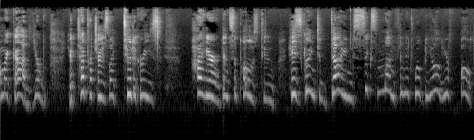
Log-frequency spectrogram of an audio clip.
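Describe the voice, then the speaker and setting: This is a put-on character voice. Its pitch is extremely high. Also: moderate pace. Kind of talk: exaggerated worried voice. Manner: mocking, overdramatic.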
